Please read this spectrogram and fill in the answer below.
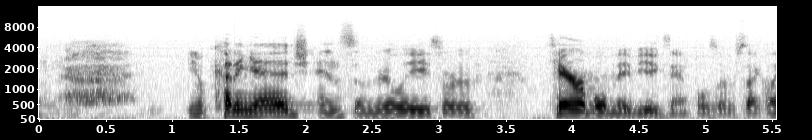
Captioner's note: sighs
